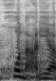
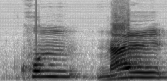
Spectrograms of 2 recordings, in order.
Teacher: 그래서 현상적으로 콧날을 발음할 때 최종 발음이 니은이 들어갔으니까 니은이 첨가되면 사이소리구나라고 알게 되지만 실제로는 니은이 들어간 것이 아니라 디귿이 먼저 첨가가 되고 그 다음 비음화 때문에 니은이 들어간 것처럼 보이는 거예요.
